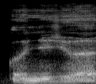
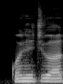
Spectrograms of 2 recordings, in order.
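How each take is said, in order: First: 「こんにちは」 said lower, dark and heavy; a gloomy, oppressive hello; dark oppressive greeting. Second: Said in the usual way. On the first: Shown as a demonstration. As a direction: greet like you're weighing on them. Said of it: "暗く人を圧迫するような声よりも". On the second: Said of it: "暗く人を圧迫するような声よりも、明るくて軽い声".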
